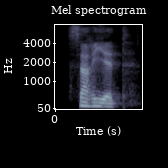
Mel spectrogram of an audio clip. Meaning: savory (herb)
- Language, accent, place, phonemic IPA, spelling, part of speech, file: French, France, Lyon, /sa.ʁjɛt/, sarriette, noun, LL-Q150 (fra)-sarriette.wav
